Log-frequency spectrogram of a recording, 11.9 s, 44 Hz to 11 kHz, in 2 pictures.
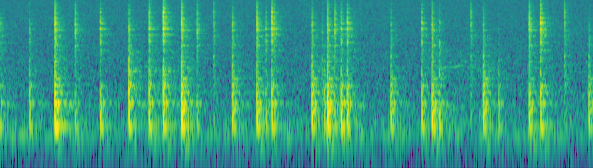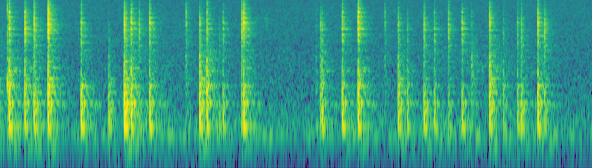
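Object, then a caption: Glass coffee table top. Light, fast taps on the bare glass top of a coffee table after the items on it have been cleared off, to hear whether the sound changes. Each tap is short and clicky, with a low knock around 170 Hz and a bright tick that dies away almost instantly. The taps come in quick uneven bursts throughout.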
